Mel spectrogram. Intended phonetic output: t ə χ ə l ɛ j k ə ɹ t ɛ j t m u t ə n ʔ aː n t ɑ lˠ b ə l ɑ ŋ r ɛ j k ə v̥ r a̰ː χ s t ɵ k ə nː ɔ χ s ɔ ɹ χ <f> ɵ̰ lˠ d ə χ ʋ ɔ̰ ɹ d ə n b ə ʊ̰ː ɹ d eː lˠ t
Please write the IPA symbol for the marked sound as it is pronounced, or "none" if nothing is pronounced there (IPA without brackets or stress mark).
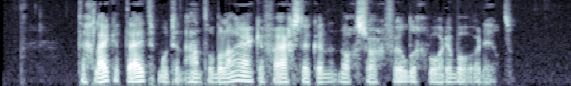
f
